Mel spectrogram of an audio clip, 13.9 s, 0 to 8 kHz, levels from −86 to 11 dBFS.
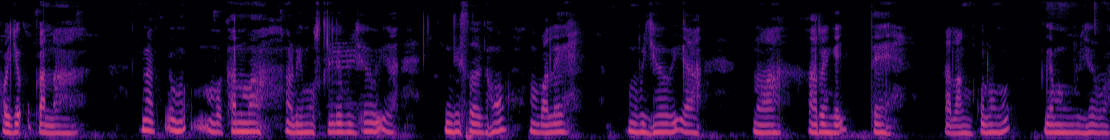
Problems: background sounds at intervals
